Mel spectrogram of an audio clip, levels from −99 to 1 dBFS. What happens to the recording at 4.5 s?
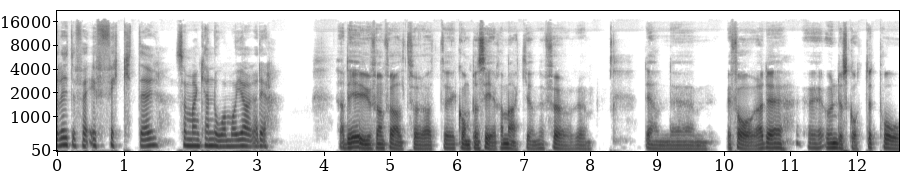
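At 4.54 s the speech jumps forward, and about 20 ms of sound is missing, with no gap of silence. This is likely a dropped buffer (overrun): the samples were overwritten before being read, so the surviving audio on either side is spliced directly together.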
